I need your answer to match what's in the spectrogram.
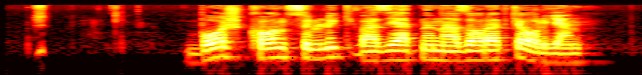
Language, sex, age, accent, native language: Uzbek, male, 18-24, Toshkent viloyati, Uzbek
